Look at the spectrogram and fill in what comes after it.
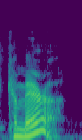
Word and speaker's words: Kamara: It's Kamara. It's his fourth year. He's been a great player for a long time. The TV announcers get it right. Kamara. It's in the pronunciation guide. Not Kamara. Kamara.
